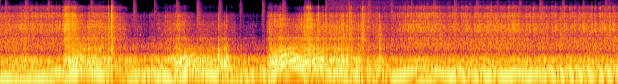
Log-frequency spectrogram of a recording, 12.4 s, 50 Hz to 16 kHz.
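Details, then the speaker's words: Modified Pontiac G8 GT (long-tube headers, straight pipe, Vararam intake, tuned), cold start after sitting a couple hours with intake reinstalled: settles into steady idle with quick rev blips, no knock or stumble; normal, previously acted up lumpy on cold starts, dirty MAF suspected. "all right everything is back on hopefully start right it's been sitting for a minute usually just cold starts though"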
